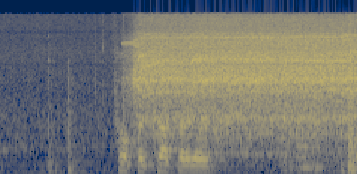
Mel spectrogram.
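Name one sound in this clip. A cordless drill whirs as it drives a screw.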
